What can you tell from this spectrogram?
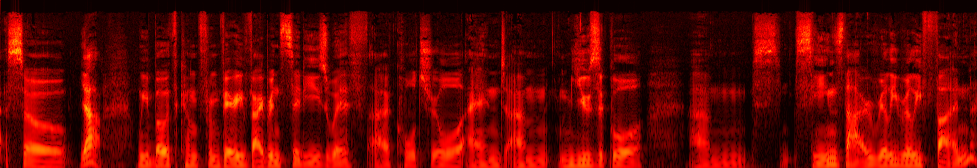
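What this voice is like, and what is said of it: Slight Quebec French accent. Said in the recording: “my little Quebec accent coming through, shining through”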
